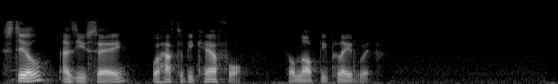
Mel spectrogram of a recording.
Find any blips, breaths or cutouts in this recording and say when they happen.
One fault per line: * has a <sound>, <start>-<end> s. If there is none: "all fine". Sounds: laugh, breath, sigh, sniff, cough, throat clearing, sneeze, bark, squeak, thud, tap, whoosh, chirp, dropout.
all fine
